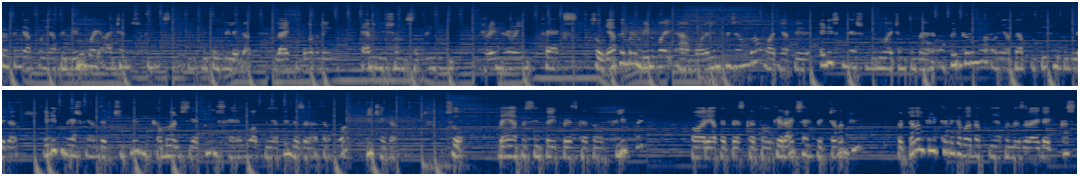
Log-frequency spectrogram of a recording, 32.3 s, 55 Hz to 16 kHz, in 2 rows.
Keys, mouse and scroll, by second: 11.2-12.2 scroll down 1, 13.6 click, 14.6-16.3 scroll down 1, 20.6-21.6 scroll up 1, 22.3-24.5 scroll down 1, 25.5 click, 28.6 click.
